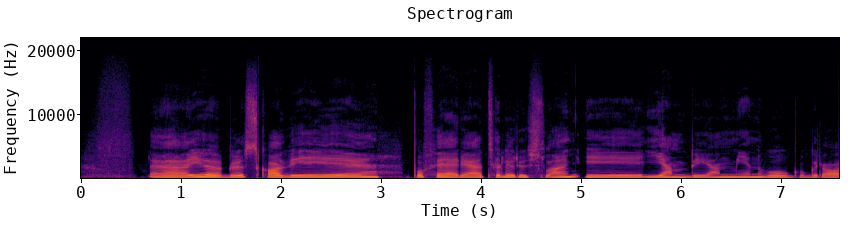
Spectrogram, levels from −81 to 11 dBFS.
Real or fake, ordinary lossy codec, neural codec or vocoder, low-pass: fake; none; codec, 44.1 kHz, 7.8 kbps, Pupu-Codec; 19.8 kHz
